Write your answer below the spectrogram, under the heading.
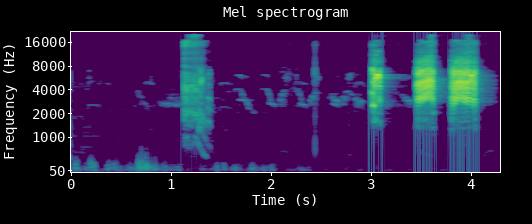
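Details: Sindhi black francolin, kala teetar of the Gangas Nasal, Chakri Wala kind: low knocking and shuffling noises, then a short rasp and two loud, harsh, nasal buzzy notes near the end.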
